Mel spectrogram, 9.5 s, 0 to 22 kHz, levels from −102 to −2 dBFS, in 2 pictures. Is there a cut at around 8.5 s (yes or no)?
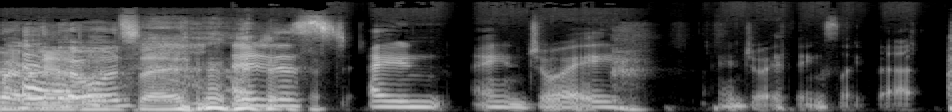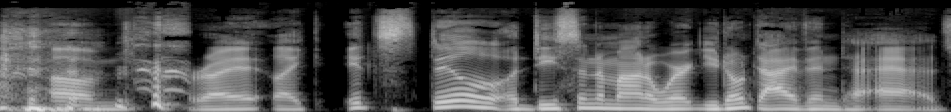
yes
